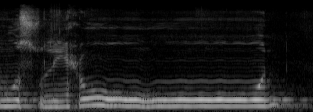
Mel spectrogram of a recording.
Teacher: واو ساکن سے پہلے ہا پر پیش ہے تو واو مدہ کے بعد نون کی زبر کو وقف کی حالت میں ساکن کریں گے، تو یہاں پر وقف کی حالت میں مد عارض ہوگی، 2 سے 3 الف تک کھینچ کر پڑھیں گے۔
